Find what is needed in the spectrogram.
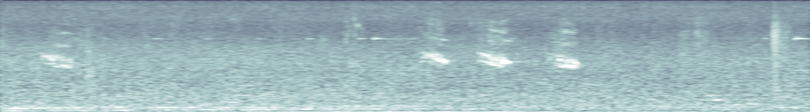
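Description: A bird calling in two quick runs of three short falling chirps, one right at the start and one about three seconds in, over a low steady hum.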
